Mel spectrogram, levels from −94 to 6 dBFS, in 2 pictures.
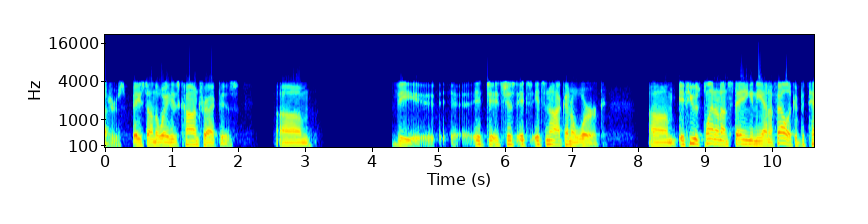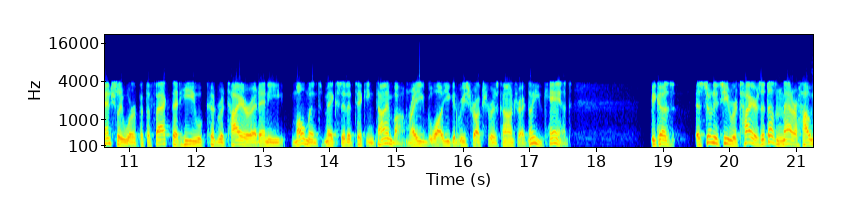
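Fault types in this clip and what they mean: iLBC codec: narrowband coding with nothing above 4 kHz, a flat ceiling on the spectrogram throughout; plainly audible roughness from independently coded 20 ms frames, fitting a 15.2 kbps mode.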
